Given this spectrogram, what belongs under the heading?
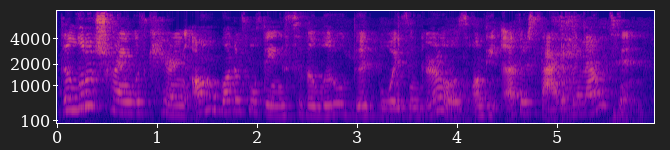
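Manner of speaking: ordinary delivery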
